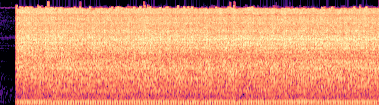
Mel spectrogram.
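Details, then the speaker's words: Car just brought back from a no-start, running without coolant so only briefly. A steady low idle hum with brief stumbles every second or so: very lumpy idle, and it conks out when accelerated; cause unclear. "so it started again seems very lumpy also I can't run it too long cuz it doesn't have any cool in it"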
